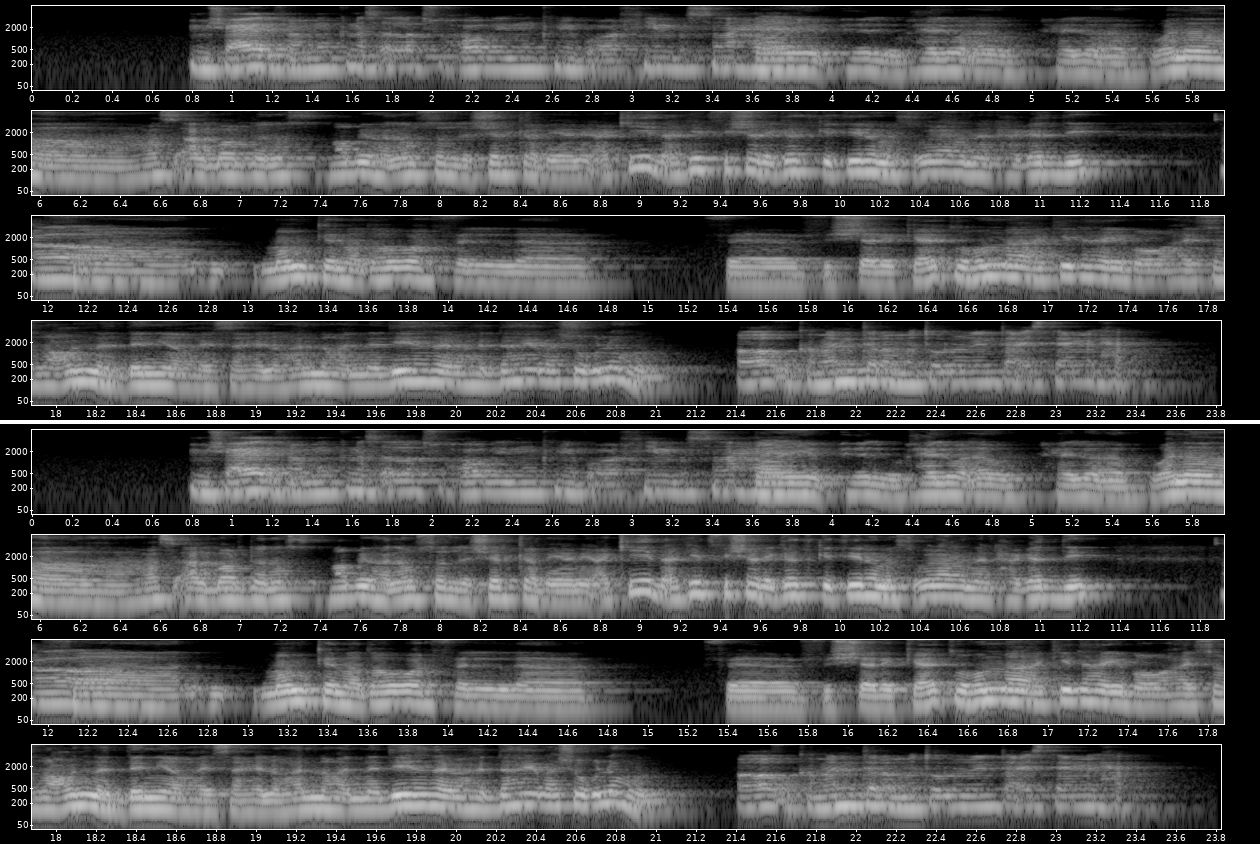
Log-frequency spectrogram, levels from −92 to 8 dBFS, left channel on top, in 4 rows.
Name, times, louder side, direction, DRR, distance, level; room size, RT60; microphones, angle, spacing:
voice 1, 0.8-3.9 6.6-6.9 11.9-12.3 21.4-23.3, equal, 15° left, 3 dB, 1.6 m, -29 dB
voice 2, 3.6-11.3 12.1-14.7 15.4-21.1, right 3 dB, 30° right, 6 dB, 0.5 m, -25 dB
13.0 x 6.7 x 3.7 m, 0.68 s
head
